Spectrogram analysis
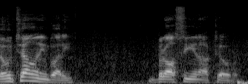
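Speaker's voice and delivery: ordinary talk, nothing marked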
